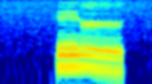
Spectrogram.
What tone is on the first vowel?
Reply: falling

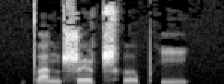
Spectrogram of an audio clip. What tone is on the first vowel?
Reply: rising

